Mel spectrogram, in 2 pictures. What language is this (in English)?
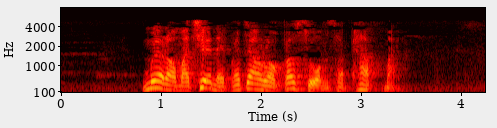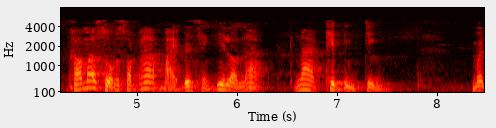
Thai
